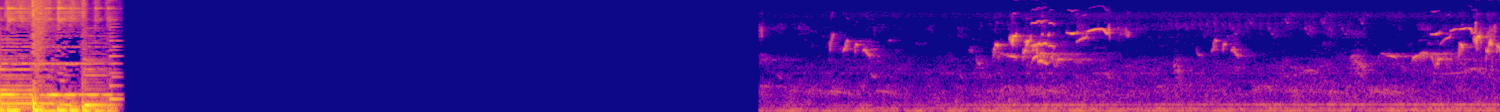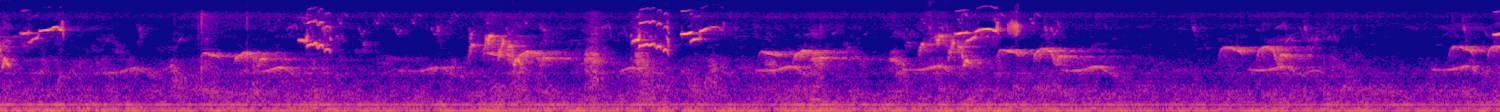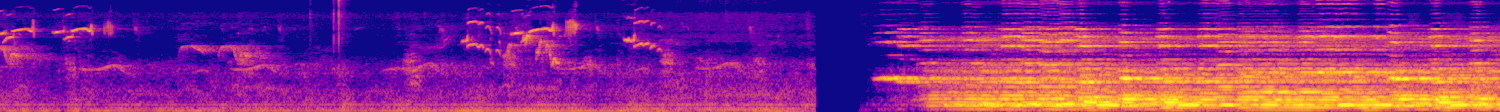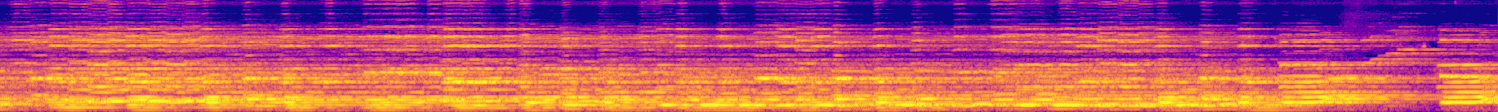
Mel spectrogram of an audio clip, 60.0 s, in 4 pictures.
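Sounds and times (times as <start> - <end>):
wild birds chirping: 7.6 - 38.2, 57.8 - 59.9.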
